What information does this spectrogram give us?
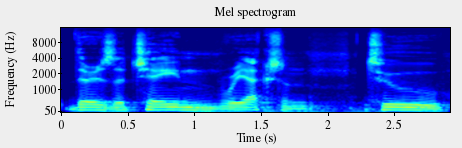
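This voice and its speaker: A young man with a fairly low voice speaks as a podcast guest. His Irish accent is toned down with some American colouring. He tells things in a candid, informal way, with slang and swearing. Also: fairly even intonation, slow, smooth. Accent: softened Irish, somewhat Americanized. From Ireland. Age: young adult. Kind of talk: candid casual storytelling.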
